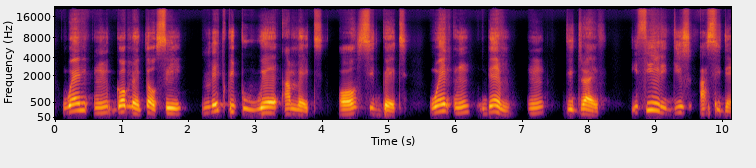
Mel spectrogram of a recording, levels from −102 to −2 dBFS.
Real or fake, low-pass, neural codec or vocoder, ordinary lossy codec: fake; none; autoencoder, 48 kHz, 32 numbers a frame, DAC-VAE, trained on Japanese speech; none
